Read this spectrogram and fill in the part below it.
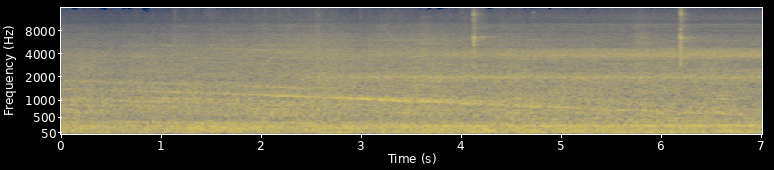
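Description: Train brakes squeal with a falling whine.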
